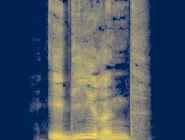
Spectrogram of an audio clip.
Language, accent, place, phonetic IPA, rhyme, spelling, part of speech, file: German, Germany, Berlin, [eˈdiːʁənt], -iːʁənt, edierend, verb, De-edierend.ogg
- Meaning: present participle of edieren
